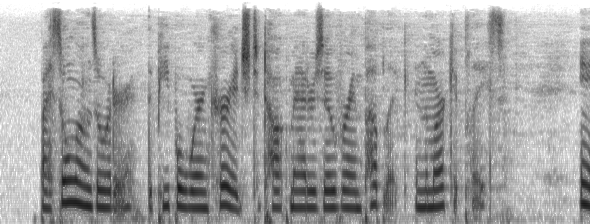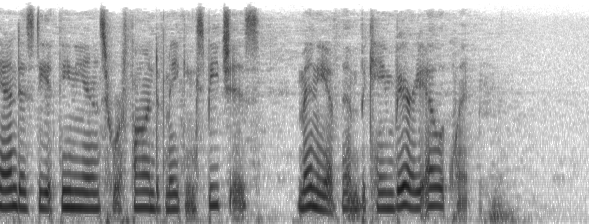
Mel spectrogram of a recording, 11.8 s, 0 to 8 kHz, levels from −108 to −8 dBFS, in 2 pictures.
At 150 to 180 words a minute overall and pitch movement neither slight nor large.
No: average, 165 wpm; narrow, 2.0 semitones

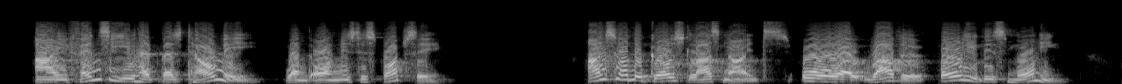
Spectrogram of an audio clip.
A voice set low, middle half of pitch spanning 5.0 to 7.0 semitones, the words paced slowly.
Yes: low, 120 Hz; wide, 5.4 semitones; slow, 120 wpm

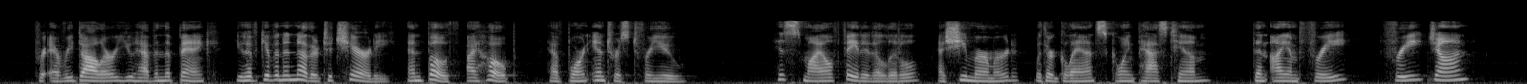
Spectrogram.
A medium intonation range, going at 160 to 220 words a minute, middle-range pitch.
Yes: average, 3.5 semitones; average, 170 wpm; medium, 160 Hz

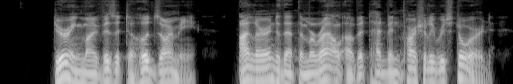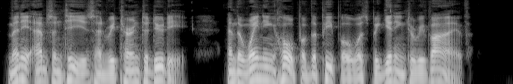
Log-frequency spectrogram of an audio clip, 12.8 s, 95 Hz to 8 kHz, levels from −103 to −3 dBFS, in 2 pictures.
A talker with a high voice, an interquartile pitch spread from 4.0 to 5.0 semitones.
No: very low, 95 Hz; average, 4.6 semitones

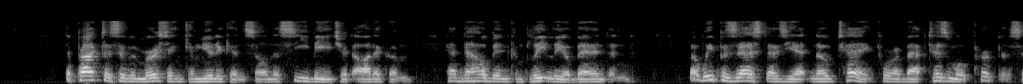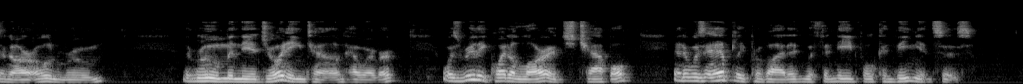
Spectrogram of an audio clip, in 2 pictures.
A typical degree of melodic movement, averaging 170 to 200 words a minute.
No: average, 4.0 semitones; average, 155 wpm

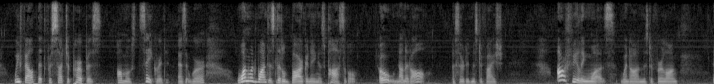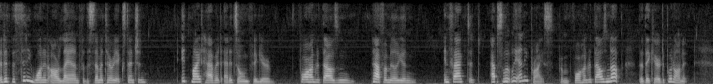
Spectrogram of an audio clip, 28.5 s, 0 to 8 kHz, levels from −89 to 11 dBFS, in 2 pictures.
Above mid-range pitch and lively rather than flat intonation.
Yes: high, 195 Hz; wide, 7.6 semitones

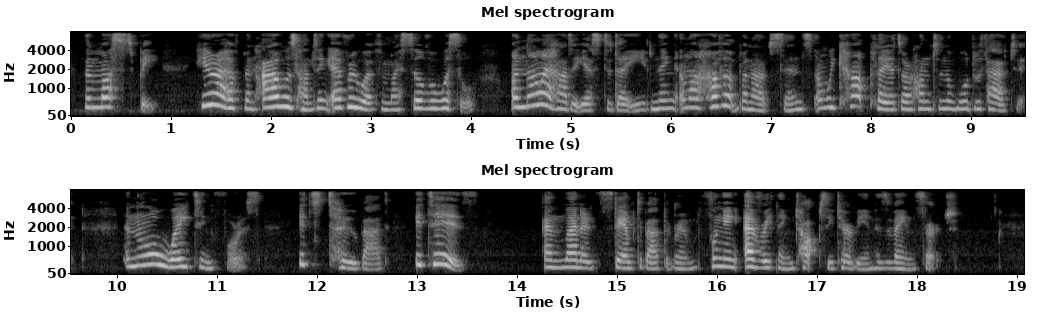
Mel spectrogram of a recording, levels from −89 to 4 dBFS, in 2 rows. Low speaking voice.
No: very high, 265 Hz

